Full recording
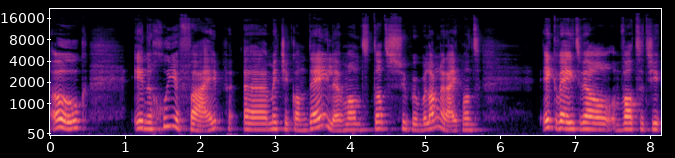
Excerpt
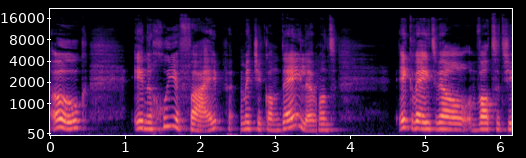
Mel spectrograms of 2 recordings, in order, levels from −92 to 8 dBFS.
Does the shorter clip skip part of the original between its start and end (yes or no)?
yes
